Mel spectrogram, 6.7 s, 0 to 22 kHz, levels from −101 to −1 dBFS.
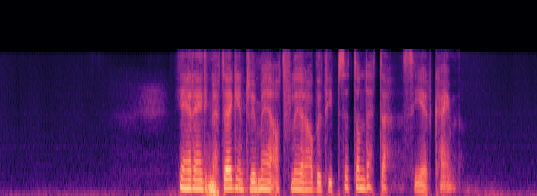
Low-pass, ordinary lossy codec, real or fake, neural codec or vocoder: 7.2 kHz; none; fake; codec, 16 kHz, 0.5 kbps, X-Codec, WavLM features, trained on Multilingual LibriSpeech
